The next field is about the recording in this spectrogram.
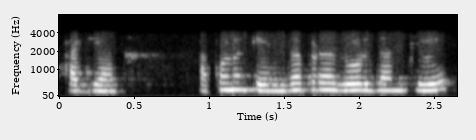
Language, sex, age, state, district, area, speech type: Odia, female, 18-30, Odisha, Kendrapara, urban, conversation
